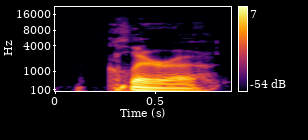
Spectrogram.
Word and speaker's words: Clara Cluck: going like is this is it pronounced claraa claraa cluck that can't be right never mind it's Clara you disagree that's you're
